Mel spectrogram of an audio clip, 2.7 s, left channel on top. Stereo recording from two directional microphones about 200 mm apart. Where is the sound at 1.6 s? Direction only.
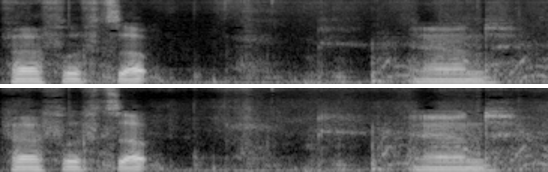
5° left (ahead or behind).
